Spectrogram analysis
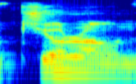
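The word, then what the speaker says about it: Cuarón: would pick uh Alfonso curon as well it's like it's like qw oh they spelled with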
